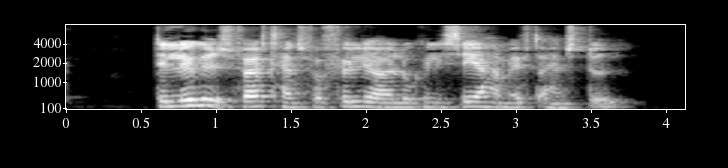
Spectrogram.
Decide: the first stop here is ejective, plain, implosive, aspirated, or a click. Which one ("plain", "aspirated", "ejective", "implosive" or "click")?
plain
